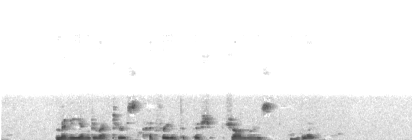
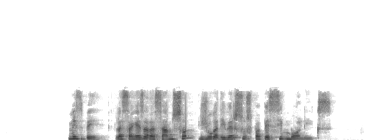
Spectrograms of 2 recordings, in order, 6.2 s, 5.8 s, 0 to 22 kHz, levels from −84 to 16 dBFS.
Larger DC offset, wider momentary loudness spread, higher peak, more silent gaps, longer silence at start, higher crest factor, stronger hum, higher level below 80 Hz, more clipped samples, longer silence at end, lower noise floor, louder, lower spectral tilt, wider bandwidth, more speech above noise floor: neither; second, 8 LU vs 13 LU; about the same, -2 dBFS vs -2 dBFS; neither; second, 0.85 s vs 1.05 s; about the same, 20 dB vs 18 dB; neither; about the same, -62 dBFS vs -62 dBFS; neither; first, 1.4 s vs 0.85 s; second, -61 dBFS vs -80 dBFS; second, -21 LUFS vs -18 LUFS; about the same, -4.5 dB/octave vs -3.5 dB/octave; second, 6.8 kHz vs 8.4 kHz; second, 41 dB vs 61 dB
